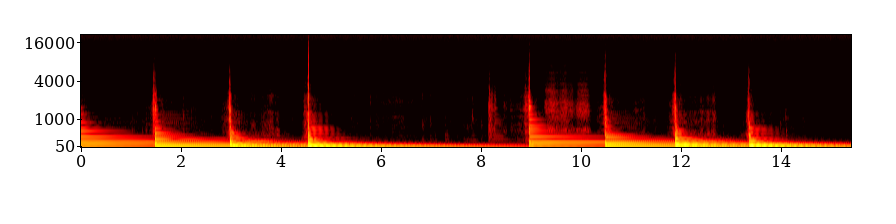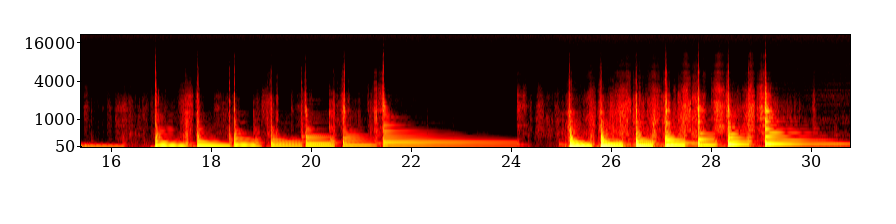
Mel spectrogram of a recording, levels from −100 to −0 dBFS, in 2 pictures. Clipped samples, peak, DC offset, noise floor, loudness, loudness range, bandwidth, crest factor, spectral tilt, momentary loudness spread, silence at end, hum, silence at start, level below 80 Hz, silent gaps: under 0.1%; -6 dBFS; under 0.1%; -72 dBFS; -30 LUFS; 20 LU; 3.5 kHz; 24 dB; -10.5 dB/octave; 23 LU; 0 s; none; 0 s; -32 dBFS; none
